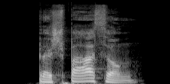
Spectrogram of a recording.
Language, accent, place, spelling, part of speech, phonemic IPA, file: German, Germany, Berlin, Bespaßung, noun, /bəˈʃpaːsʊŋ/, De-Bespaßung.ogg
- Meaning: entertainment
